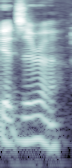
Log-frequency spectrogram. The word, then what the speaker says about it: Yetzira: Yetzira. – I said it right. – Yeah, you did.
